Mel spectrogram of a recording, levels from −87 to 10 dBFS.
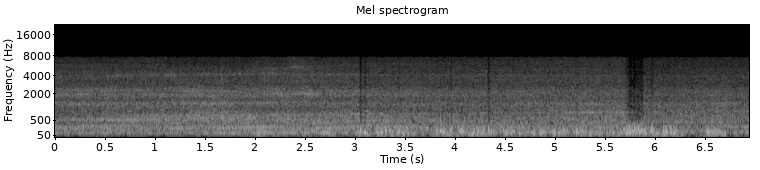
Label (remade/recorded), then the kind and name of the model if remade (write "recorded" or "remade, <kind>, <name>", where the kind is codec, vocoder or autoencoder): recorded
